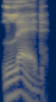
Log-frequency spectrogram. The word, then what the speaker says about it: lead: Lead es plomo y se pronuncia lead. Pero esta palabra puede ser confusa porque también se pronuncia lead, aunque en este caso lead significaría liderar. Por eso Led Zeppelin, Zeppelin de plomo, optó por escribir la palabra lead como suena, para que la gente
